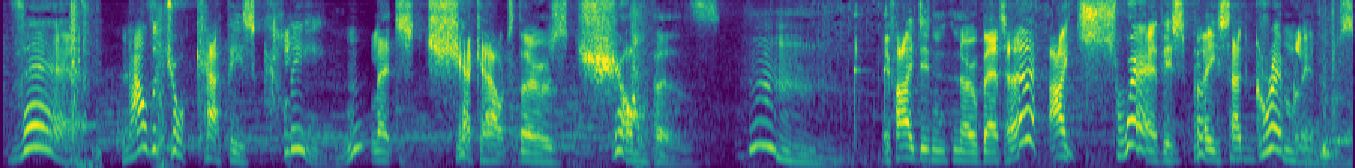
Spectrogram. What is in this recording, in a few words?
animation dentist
